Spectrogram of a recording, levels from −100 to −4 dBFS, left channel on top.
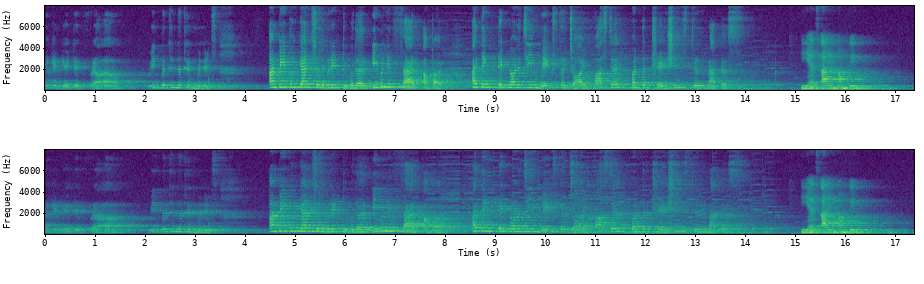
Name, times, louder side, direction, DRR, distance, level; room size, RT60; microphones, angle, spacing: voice 1, 0.0-1.5 2.0-3.8 4.5-13.8, left 3 dB, 55° left, 6 dB, 0.5 m, -27 dB
sound 1, 6.6-14.6, right 3 dB, 60° right, 0.6 m, -44 dB
voice 2, 15.1-16.2, left 1 dB, 5° left, 2 dB, 0.4 m, -22 dB
7.4 x 6.0 x 5.5 m, 2.8 s
head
